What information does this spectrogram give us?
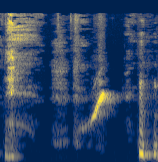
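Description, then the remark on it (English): A man whistles one short, rising, breathy note after an airy exhale, greeting his pig at his home in the forest, then lets out a brief voiced sound. No words are spoken. “The man heads back to his home in the forest and greets his beautiful pig with a whistle.”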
